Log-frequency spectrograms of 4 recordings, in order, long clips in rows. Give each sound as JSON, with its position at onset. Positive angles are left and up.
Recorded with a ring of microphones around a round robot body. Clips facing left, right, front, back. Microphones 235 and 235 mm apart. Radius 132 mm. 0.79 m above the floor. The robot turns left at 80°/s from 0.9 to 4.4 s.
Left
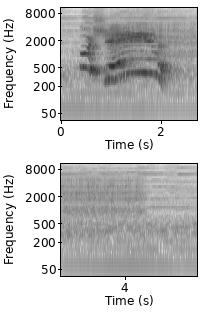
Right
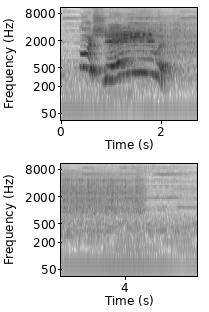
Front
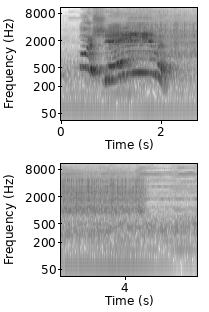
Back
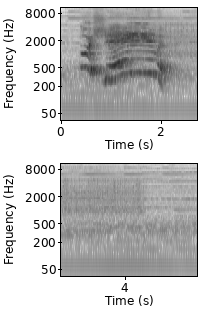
{"t": 0.4, "sound": "a shout", "azimuth_deg": -35, "distance_m": 5.0}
